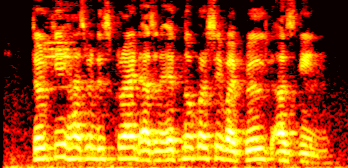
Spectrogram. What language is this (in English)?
English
